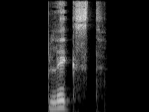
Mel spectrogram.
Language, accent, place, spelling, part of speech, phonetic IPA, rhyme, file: German, Germany, Berlin, blickst, verb, [blɪkst], -ɪkst, De-blickst.ogg
- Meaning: second-person singular present of blicken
